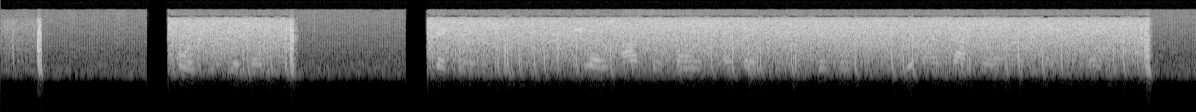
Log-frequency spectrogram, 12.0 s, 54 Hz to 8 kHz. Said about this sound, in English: Okay, that last station, you're down in the white noise. I got Kilo Oscar 4, but I didn't get your suffix.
